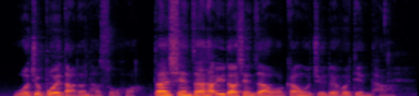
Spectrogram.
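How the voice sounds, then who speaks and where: An ordinary speaking voice at a fairly quick pace, with lively intonation, on a very clean recording over a silent background. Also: man. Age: 20s. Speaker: podcast co-host. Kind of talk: casual chat.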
